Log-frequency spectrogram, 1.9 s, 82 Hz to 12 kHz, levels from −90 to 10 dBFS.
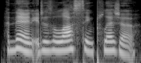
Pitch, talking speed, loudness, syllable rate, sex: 220 Hz, 225 wpm, -16 LUFS, 5.9 syllables/s, female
